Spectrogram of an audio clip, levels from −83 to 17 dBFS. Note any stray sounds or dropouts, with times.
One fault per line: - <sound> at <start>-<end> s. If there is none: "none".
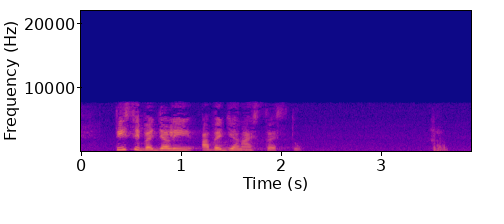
- cough at 3.5-3.7 s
